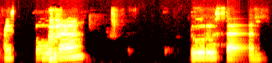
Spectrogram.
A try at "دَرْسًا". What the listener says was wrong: Masa durusan? Kalau durus itu biasanya setelah ro ada waw. Kalau seperti ini dibacanya apa? Darsan.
